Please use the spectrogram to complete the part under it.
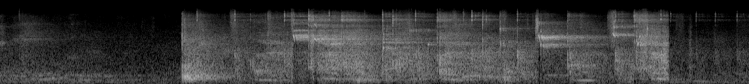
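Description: A ball clicks back and forth on a table and paddles in a fast rally.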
